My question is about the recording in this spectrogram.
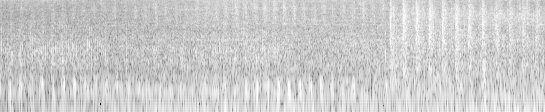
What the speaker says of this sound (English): Here comes a helicopter fight.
